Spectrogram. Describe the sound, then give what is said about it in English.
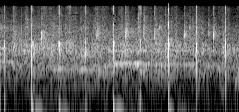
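A group claps together in a steady, loosely synchronized rhythm, with sharp, bright hand claps landing about four times a second over a low background murmur, clapping as an all-in-favor vote on a baptism motion. No one speaks. “All in favor, big clap, yay.”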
